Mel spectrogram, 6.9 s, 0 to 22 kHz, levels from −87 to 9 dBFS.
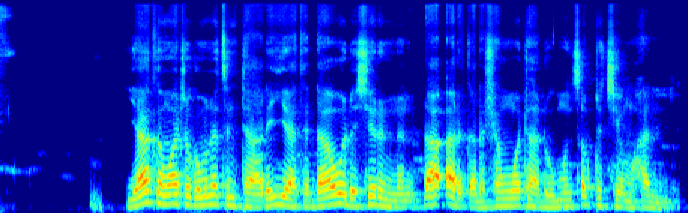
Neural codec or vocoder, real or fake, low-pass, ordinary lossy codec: autoencoder, 48 kHz, 128 numbers a frame, DAC-VAE, trained on Japanese speech; fake; none; none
